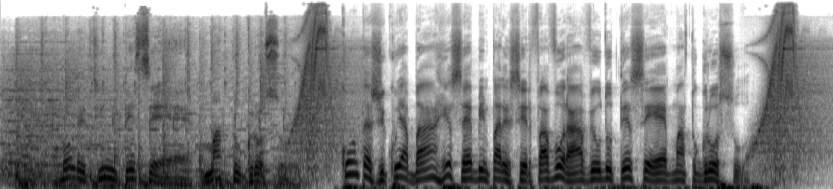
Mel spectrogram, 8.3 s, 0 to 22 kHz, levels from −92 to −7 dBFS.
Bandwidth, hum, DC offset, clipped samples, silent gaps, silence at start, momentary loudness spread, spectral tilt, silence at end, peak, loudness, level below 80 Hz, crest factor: over 20 kHz; none; under 0.1%; under 0.1%; none; 0 s; 4 LU; -4.5 dB/octave; 0 s; 0 dBFS; -13 LUFS; -24 dBFS; 12 dB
